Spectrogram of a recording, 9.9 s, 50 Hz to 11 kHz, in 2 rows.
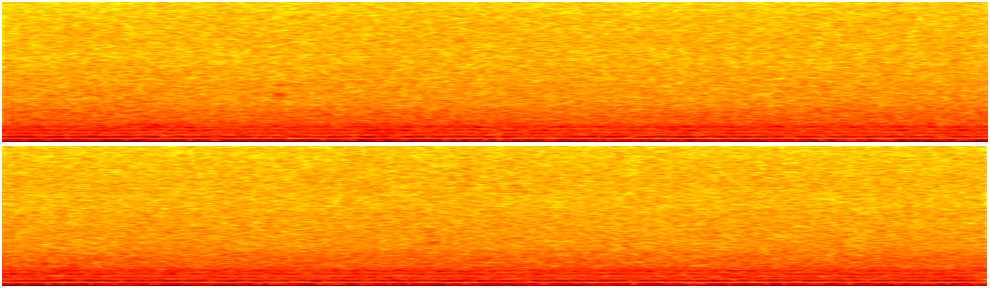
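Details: A swarming honey bee colony, recorded on May 13, 2012 as the beekeeper recovered the bees that had left the hive, gives a continuous, even, low droning buzz with no pauses.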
